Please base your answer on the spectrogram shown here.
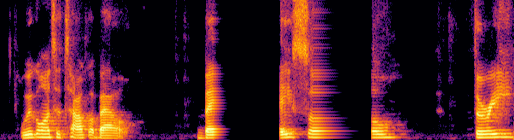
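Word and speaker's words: Basel III: going to talk about basil 3 compliance um some pronounce it as Basel three we're going to talk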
